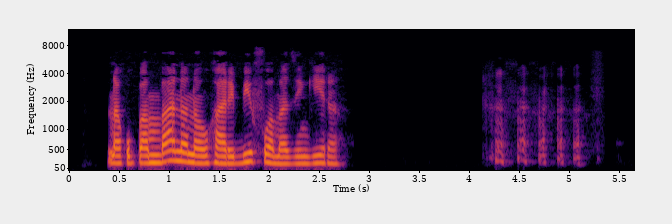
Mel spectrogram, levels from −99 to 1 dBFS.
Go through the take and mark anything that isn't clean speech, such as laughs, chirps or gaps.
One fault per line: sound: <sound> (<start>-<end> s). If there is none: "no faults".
sound: laugh (4.1-5.4 s)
